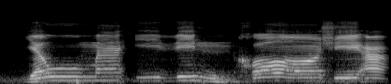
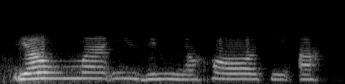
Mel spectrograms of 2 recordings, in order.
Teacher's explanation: Huruf kha adalah salah satu daripada huruf izhar halqi. Jadi kita kena baca tanwin tersebut dengan jelas.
